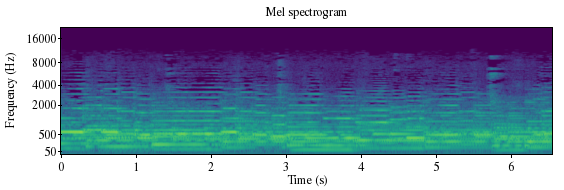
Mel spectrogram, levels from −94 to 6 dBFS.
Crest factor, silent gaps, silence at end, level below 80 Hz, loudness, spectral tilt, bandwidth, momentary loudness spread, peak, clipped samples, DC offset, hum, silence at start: 12 dB; none; 0 s; -56 dBFS; -21 LUFS; -7 dB/octave; 10.5 kHz; 4 LU; -8 dBFS; under 0.1%; 0.1%; none; 0 s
